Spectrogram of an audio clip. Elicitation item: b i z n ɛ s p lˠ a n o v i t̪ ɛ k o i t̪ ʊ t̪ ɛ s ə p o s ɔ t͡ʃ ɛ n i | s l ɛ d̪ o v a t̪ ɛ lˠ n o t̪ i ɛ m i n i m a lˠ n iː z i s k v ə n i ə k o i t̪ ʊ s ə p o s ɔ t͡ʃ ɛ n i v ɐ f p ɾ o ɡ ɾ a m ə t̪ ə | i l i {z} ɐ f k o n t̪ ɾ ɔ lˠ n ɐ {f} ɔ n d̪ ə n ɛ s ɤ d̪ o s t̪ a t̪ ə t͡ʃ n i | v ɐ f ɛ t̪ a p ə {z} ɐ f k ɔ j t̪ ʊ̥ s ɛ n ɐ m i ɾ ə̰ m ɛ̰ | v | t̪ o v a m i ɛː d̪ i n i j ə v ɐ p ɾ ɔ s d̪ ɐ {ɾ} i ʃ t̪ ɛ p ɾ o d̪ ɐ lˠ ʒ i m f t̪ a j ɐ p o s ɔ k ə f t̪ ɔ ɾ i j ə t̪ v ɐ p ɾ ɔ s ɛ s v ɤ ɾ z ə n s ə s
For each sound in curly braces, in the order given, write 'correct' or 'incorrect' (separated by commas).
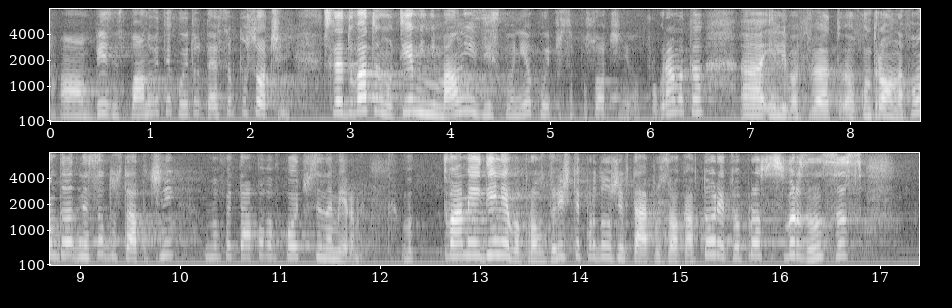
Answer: incorrect, correct, incorrect, incorrect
